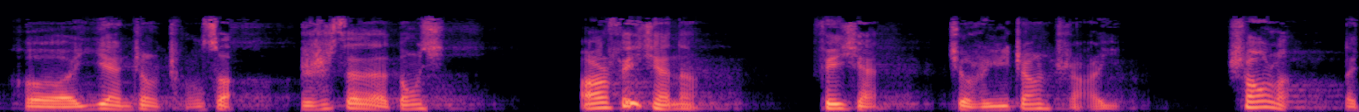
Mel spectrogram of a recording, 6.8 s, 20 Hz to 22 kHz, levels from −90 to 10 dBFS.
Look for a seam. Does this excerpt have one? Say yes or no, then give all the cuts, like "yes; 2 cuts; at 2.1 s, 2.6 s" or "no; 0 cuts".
yes; 1 cut; at 1.5 s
